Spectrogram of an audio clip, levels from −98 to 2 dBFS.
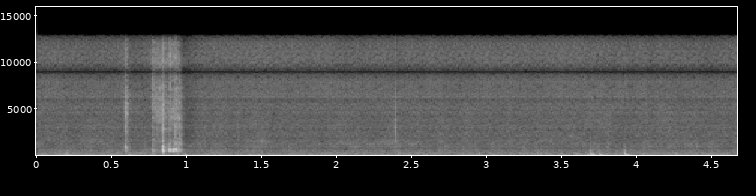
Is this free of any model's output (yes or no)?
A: no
